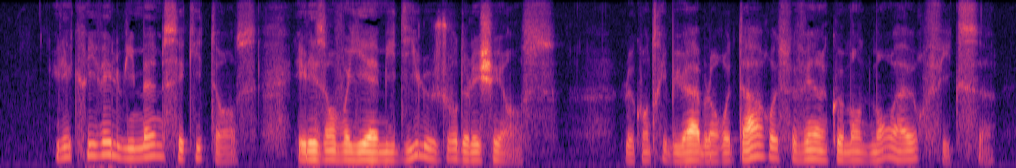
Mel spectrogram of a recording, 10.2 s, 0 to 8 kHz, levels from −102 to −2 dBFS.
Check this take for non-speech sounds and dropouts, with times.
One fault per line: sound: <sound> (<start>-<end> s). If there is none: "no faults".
no faults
